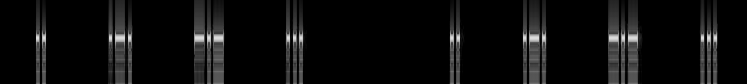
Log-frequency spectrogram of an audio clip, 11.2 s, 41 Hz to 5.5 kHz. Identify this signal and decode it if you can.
Morse code, heard as a keyed tone, about 25 wpm, spaced as for 8 wpm, 600 Hz. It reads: IRKS IRKS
